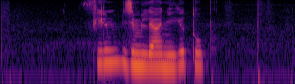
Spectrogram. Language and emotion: Russian, neutral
